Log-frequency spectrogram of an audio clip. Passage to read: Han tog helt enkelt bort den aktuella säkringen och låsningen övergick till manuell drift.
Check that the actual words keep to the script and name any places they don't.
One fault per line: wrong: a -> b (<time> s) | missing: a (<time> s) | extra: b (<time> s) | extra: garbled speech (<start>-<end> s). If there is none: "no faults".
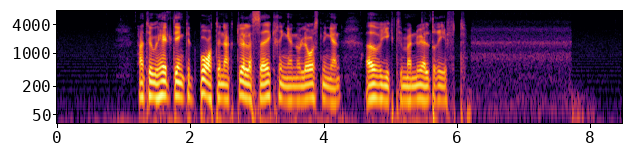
no faults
